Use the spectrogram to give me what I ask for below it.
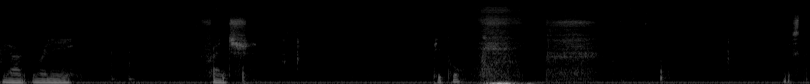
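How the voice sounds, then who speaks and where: A deep-voiced man chatting through a casual gaming livestream. He mutters to himself and swears under his breath as he plays, with a faint hiss behind him. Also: extremely slow, long pauses. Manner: mutters and swears while playing. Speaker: streamer.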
